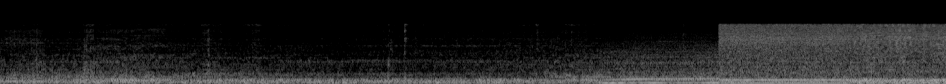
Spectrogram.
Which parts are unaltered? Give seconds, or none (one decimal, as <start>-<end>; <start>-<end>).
6.0-8.5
